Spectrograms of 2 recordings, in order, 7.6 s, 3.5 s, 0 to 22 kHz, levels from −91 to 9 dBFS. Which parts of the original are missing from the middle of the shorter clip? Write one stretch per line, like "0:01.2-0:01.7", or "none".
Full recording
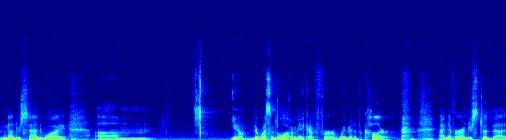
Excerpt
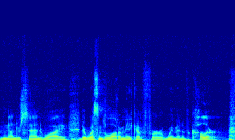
0:01.1-0:03.7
